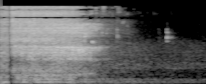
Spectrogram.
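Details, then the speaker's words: Toilet fill valve after replacing the valve seal: water rushes in, then shuts off cleanly with a single drip and no whistle. "no whistling all good"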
